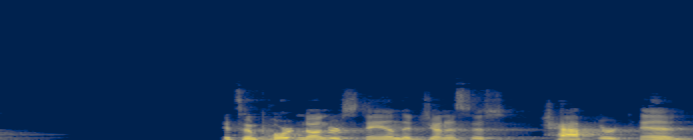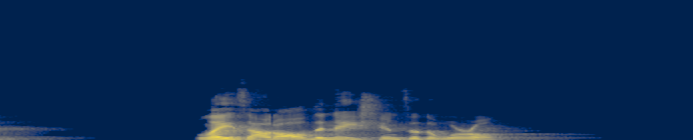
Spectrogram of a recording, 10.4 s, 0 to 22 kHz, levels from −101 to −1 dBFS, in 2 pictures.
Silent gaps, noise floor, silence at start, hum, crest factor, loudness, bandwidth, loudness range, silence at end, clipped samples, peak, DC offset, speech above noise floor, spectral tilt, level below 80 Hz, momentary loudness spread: 5.91-6.65 s; -74 dBFS; 1.7 s; none; 24 dB; -23 LUFS; 7.2 kHz; 4 LU; 1.5 s; under 0.1%; 0 dBFS; under 0.1%; 51 dB; -5 dB/octave; -88 dBFS; 17 LU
